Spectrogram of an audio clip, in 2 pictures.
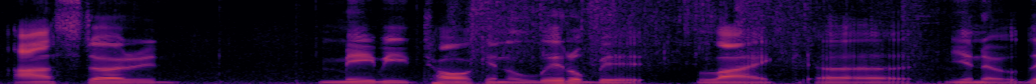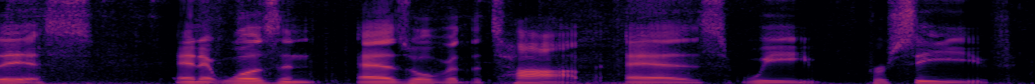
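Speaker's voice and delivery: light Southern drawl demonstration; Louisiana drawl. Shown as a demonstration. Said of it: "developing a little bit of a drawl".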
